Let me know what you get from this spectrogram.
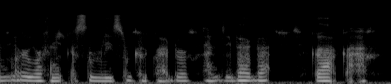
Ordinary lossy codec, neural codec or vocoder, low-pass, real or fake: none; autoencoder, 22.05 kHz, a latent of 192 numbers a frame, VITS, trained on many speakers; none; fake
